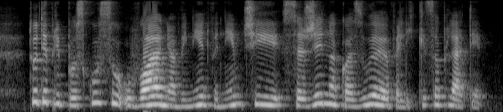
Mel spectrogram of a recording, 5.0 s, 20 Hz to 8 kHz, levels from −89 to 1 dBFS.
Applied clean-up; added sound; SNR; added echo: none; none; none; none.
